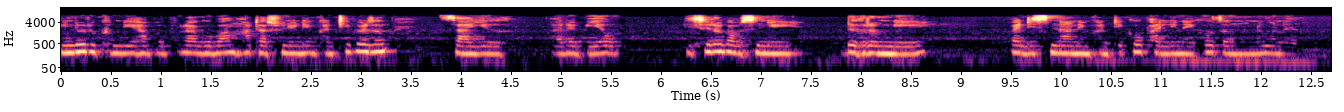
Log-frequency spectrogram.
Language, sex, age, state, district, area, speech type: Bodo, female, 18-30, Assam, Chirang, rural, spontaneous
